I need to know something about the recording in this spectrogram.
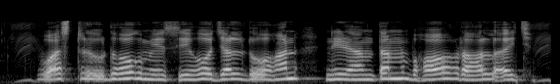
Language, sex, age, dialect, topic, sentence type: Maithili, male, 18-24, Southern/Standard, agriculture, statement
